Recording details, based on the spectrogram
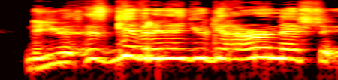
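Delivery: high-pitched, loud yelling.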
